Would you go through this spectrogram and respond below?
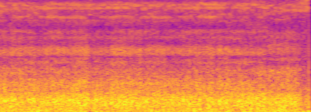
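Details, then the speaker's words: Budget camping stove burner in calm air between wind gusts: steady, even roar with no sputter or flutter. The burner is firing cleanly, with normal burner roar. "Can you hear the difference when there's no wind? How it's firing away."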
